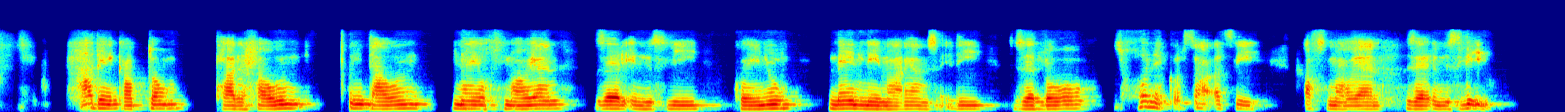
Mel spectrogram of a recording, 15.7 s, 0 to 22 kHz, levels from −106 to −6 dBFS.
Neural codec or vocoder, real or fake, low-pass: codec, 16 kHz, 1.1 kbps, Voila-Tokenizer; fake; 7.2 kHz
